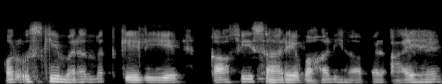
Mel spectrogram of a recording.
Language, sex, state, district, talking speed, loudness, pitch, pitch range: Hindi, male, Uttarakhand, Uttarkashi, 160 wpm, -20 LUFS, 110 Hz, 105-120 Hz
